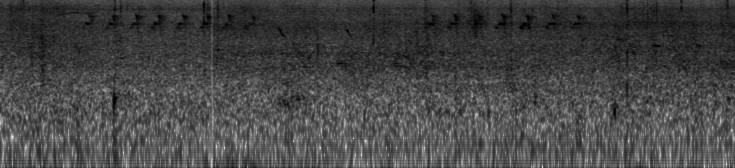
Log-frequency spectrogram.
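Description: Steady outdoor background noise with a bird's quick, high chirps in two short runs, one just after the start and one in the middle.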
